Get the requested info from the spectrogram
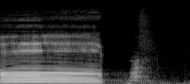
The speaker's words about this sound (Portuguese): e minha cachorra está aqui perturbando.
